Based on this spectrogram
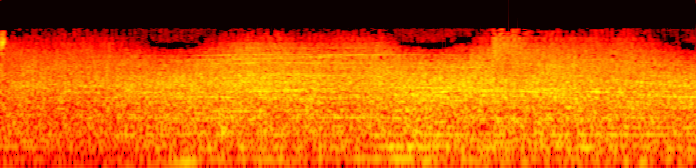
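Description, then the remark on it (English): A straddle crane lifting a shipping container: a steady, heavy engine drone with broad rumbling noise and faint high mechanical whines, holding an even loudness throughout. “There's the straddle crane for the container now.”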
